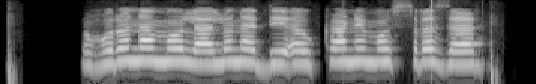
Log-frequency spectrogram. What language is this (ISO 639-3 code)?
pus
